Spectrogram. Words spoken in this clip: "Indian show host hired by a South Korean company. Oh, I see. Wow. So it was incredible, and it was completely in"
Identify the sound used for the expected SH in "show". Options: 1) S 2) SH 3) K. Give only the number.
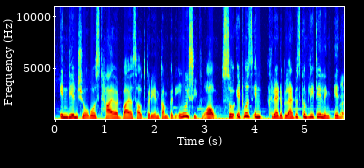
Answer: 2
